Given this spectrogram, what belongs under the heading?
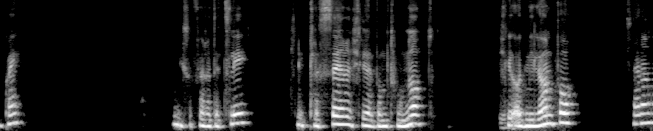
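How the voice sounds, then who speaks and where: Woman, lecturer, slow measured delivery, soft pauses, low mellow voice, speaking from home. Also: expressive. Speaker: lecturer guiding a grounding exercise. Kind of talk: calm guided lecture. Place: home room. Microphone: computer mic.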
